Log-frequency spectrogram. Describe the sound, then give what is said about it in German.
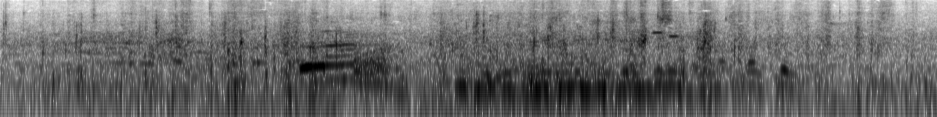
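An injured person groans in pain, low strained moans rising and falling, while being carried on a stretcher to an ambulance during firefighters' rescue work at night in Kharkiv, eastern Ukraine, amid a busy, noisy scene of hurried footsteps and shuffling movement. “Das ist das Stöhnen eines Verletzten, der auf einer Trage zu einem Krankenwagen gebracht wird.”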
